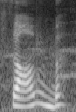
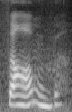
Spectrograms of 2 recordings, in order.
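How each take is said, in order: The two takes are said the same way.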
